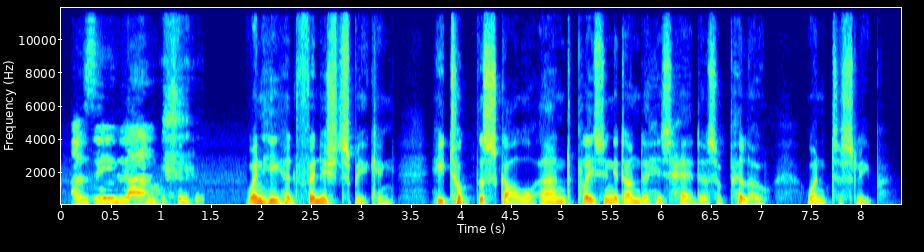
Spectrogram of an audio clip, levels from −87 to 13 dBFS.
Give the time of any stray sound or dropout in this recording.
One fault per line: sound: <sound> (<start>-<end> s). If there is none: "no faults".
sound: laugh (0.1-1.4 s)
